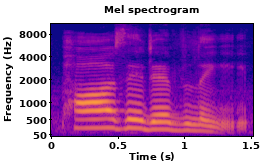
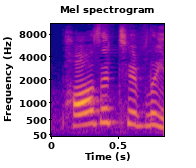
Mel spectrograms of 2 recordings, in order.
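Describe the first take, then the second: First: The T sound is softened or dropped. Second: The T sound is clearly pronounced. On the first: "but you can also say positively" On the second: "you can make the T sound"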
